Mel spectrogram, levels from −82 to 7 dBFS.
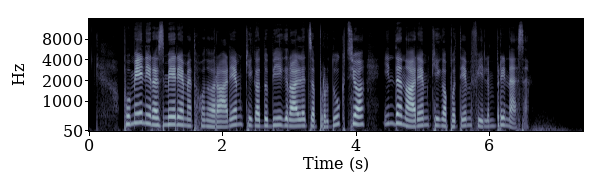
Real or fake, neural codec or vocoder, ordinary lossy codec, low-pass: real; none; none; 14.4 kHz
